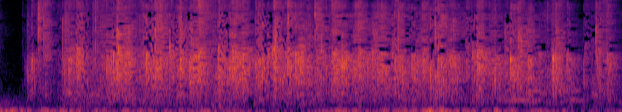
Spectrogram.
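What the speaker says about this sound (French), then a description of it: "Quels applaudissements de je n'ai plus d'énergie." A comedy festival crowd in Joliette claps in a full, steady round of applause that rises quickly and stays even before easing slightly near the end.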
